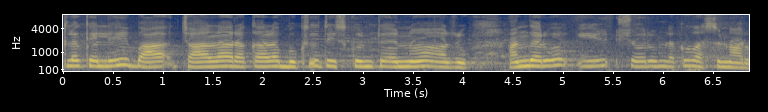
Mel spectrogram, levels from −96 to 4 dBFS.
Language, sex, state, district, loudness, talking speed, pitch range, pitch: Telugu, female, Telangana, Nalgonda, -19 LUFS, 115 wpm, 220-250 Hz, 235 Hz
